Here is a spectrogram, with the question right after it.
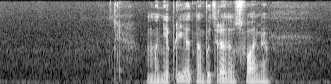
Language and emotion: Russian, neutral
